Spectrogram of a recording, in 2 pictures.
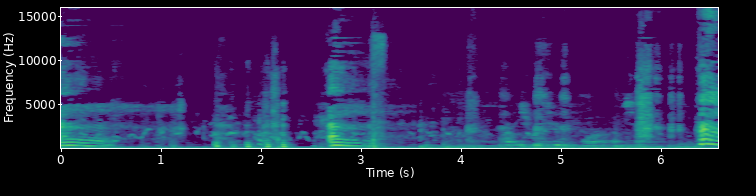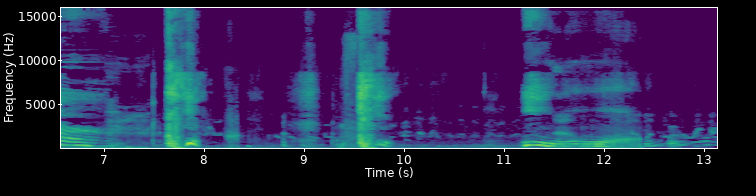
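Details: Ordinary infant sneezing: several sharp, explosive sneeze bursts from a baby, mixed with small vocal sounds and adult voices.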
